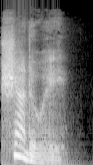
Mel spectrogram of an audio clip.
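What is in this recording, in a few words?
"shadowy", British English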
